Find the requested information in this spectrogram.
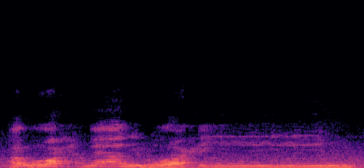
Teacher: নুন উচ্চারিত হবে জিহ্বার আগা, তার বরাবর উপরে তার সঙ্গে লাগাইয়া। আর র উচ্চারিত হবে জিহ্বার আগার উল্টা পিঠ, তার বরাবর উপরে তার সঙ্গে লাগাইয়া র।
